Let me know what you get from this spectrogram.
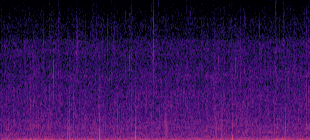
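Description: Steady rain falling, with many irregular sharp ticks of single drops striking close by over the even hiss and a low rumble underneath.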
